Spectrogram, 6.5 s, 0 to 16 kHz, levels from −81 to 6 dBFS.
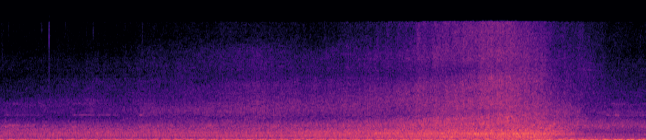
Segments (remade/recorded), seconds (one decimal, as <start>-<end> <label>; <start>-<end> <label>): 0.0-4.7 recorded; 4.7-5.5 remade; 5.5-6.5 recorded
